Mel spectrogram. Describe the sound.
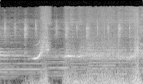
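A person whistles a short sea-shanty-style tune imitating the pirate's whistle from the ride, with a couple of rising slides and a sustained note, against a steady background hum. The whistling is moderately loud.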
